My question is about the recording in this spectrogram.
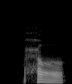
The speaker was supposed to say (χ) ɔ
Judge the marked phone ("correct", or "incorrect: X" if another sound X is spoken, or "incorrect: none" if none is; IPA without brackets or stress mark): incorrect: ħ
